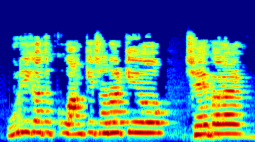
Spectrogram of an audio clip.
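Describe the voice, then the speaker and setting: A man's voice: very high voice, flat delivery, normal speed, fairly bright tone, reverberant, muffled recording, pitched above the performer's own voice. A man doing a timid, pleading envoy. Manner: servile, pleading, overly polite.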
